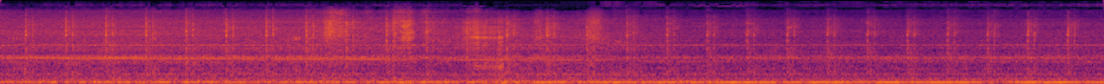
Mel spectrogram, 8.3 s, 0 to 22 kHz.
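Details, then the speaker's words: Diesel heater turned down from level 10 to level 5 (half power): steady low combustion-fan roar with faint, even fuel pump ticking; runs smoothly and still produces quite a bit of heat. "So we got her turned down to halfway. Still seems like it produces quite a bit of heat."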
